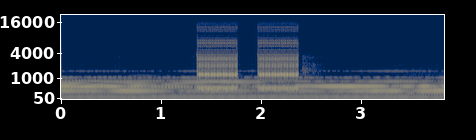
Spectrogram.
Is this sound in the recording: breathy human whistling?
no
